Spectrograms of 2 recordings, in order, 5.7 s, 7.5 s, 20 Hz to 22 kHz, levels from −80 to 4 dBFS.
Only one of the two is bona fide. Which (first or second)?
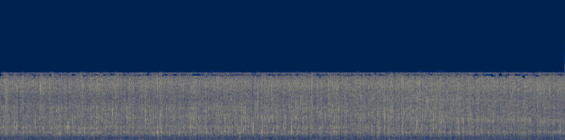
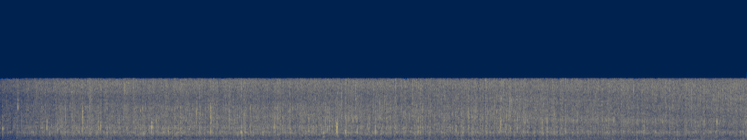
first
